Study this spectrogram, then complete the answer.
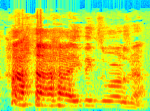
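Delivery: hammed-up mocking crowd; mocking laughter. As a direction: laugh at the fool who says it's round. Mocking people of old times.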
